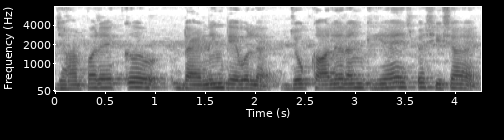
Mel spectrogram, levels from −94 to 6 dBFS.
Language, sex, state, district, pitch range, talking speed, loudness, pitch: Hindi, male, Chhattisgarh, Bilaspur, 135-155 Hz, 195 wpm, -22 LUFS, 150 Hz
